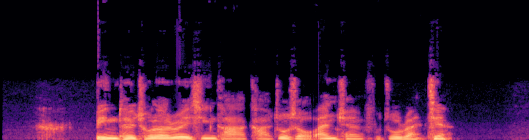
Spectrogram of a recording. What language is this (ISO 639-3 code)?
zho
